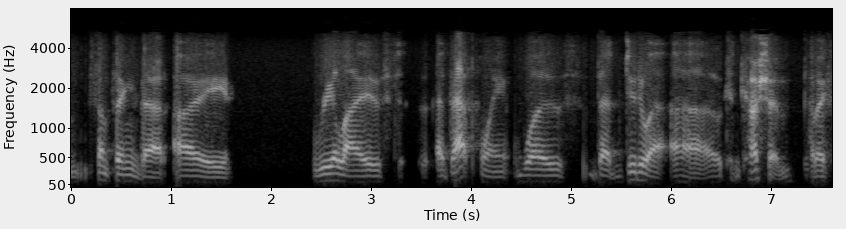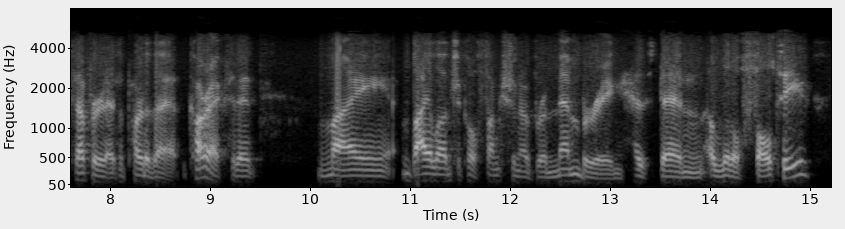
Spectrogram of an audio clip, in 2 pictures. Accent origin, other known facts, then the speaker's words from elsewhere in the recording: Arizona, United States; I grew up in Arizona and in a bit of a conservative environment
